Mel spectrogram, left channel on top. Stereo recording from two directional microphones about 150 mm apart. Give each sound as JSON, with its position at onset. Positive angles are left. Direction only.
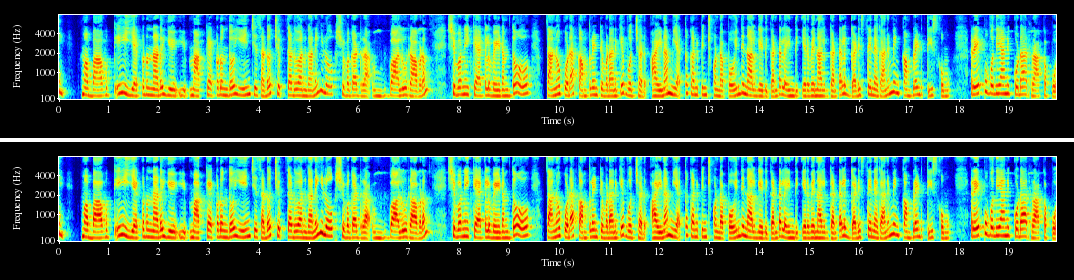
{"t": 0.0, "sound": "a woman's voice", "side_deg": -5}
{"t": 4.9, "sound": "a woman's voice", "side_deg": -25}
{"t": 5.7, "sound": "a woman's voice", "side_deg": -5}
